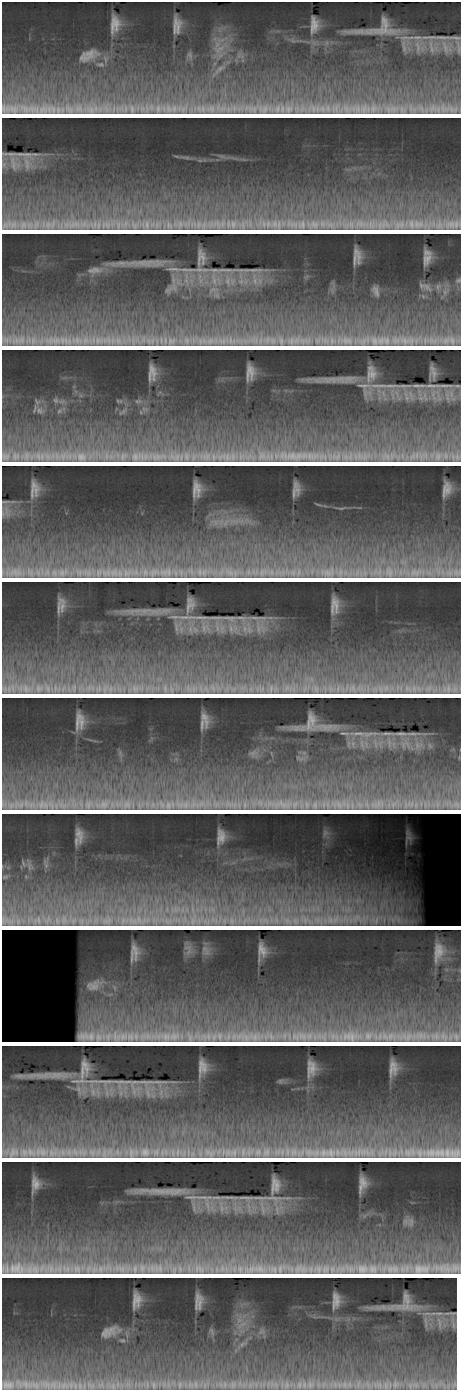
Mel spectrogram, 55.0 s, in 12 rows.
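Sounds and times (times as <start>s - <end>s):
bird chirping: 0.2s - 5.4s, 9.3s - 18.8s, 22.8s - 27.2s, 28.2s - 35.5s, 40.5s - 43.5s, 46.2s - 50.0s, 51.0s - 55.0s.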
